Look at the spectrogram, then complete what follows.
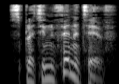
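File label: "split infinitive", British English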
